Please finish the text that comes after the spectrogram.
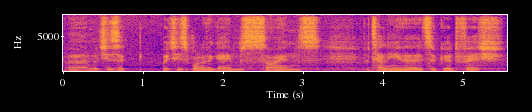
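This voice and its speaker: A man's voice: low-pitched, completely flat delivery, unhurried, a bit bright, slight background noise. A man hosting a cozy ASMR gaming video, commentating on his play in a rambling, musing way with mild exclamations. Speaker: gaming channel host.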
